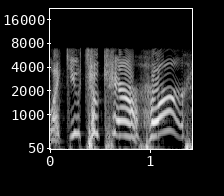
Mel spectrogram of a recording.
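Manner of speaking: very high, shrill, full-volume scream and shout. Narrating the scene, the storyteller voices a character's outburst, shouting. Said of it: "as he shouts".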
